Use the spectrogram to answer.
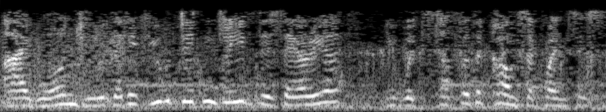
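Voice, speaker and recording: An actor playing a calm, superior alien visitor who speaks in a measured, formal, lecturing manner in a radio drama. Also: lightly acted. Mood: calm, ominous. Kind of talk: old-time radio drama acting. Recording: muffled radio recording with loud engine rumble.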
